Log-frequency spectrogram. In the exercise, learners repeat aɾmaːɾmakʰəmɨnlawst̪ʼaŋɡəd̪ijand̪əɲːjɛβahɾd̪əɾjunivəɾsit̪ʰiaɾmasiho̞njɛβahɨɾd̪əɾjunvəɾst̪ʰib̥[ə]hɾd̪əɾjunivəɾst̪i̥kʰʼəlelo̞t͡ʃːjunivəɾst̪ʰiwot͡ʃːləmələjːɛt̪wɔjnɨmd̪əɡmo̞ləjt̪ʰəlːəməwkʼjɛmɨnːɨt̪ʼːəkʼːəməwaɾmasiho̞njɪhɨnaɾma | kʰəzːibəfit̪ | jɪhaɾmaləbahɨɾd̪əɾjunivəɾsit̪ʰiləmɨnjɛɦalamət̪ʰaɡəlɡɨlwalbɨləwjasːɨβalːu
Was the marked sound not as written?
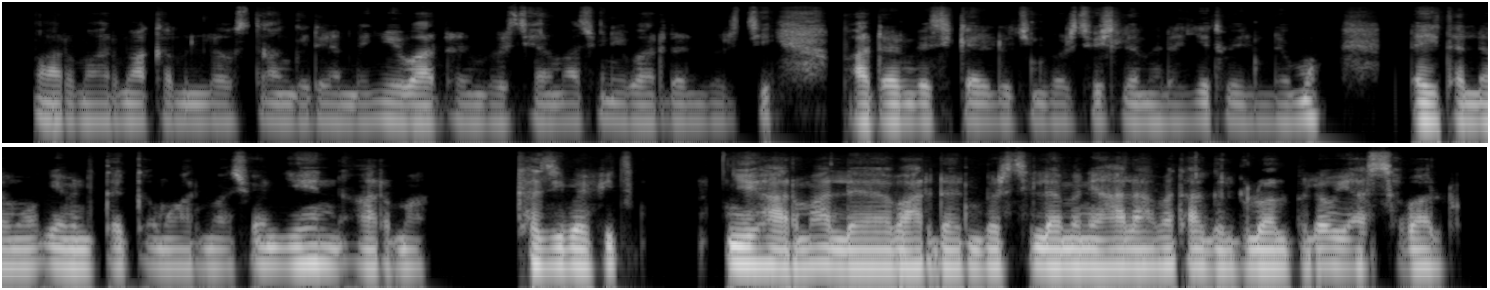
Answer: yes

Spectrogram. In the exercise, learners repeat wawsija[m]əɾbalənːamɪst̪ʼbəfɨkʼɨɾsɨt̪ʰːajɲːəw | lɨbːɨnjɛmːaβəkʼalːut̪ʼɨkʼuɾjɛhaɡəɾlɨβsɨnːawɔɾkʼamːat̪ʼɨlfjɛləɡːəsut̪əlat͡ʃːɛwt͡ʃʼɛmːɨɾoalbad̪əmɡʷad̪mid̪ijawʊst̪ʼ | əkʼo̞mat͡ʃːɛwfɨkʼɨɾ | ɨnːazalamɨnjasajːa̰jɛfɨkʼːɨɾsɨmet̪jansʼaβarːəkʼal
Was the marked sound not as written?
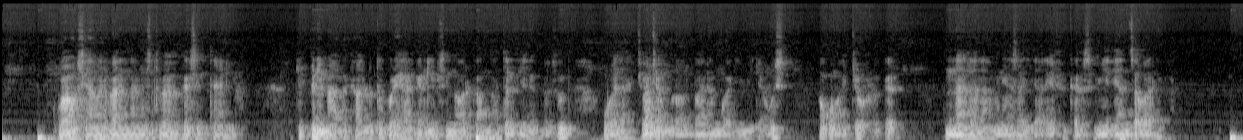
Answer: no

